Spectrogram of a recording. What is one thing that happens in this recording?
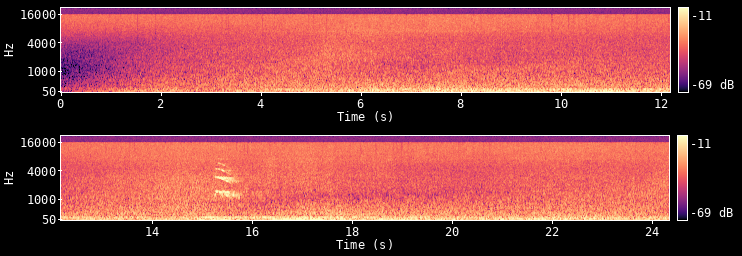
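Stormy sea waves roar and crash steadily, rising from silence at the start.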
